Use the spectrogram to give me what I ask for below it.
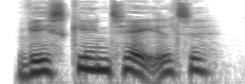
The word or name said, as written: væskeindtagelse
